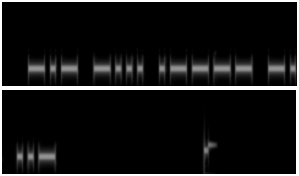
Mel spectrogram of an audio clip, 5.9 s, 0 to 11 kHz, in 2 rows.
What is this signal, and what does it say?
Morse code, heard as a keyed tone, about 22 wpm, 700 Hz. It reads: KB1NU
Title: USA Call Signs - 5 Characters - 3x Character Spacing - 22wpm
